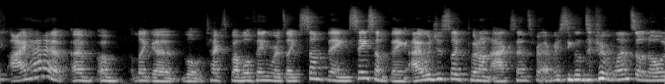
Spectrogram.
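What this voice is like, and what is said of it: Usual voice. Nothing is said of it.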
